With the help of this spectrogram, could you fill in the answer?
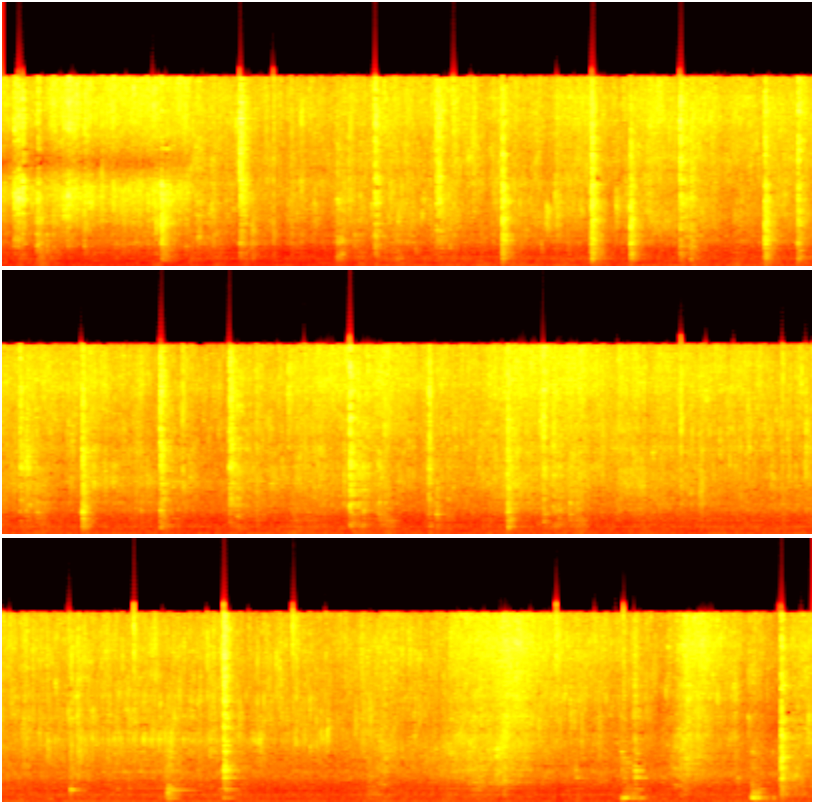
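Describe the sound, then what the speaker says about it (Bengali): Salted potatoes fry in a kadai with a continuous close sizzle, punctuated every second or two by sharp scraping clicks of a spatula stirring against the pan. "একটু নুন দিয়ে দিচ্ছি, কেননা এগুলো তাহলে কড়াতে লেগে না যায়। আলুটা ভেজে রাখছি।"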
